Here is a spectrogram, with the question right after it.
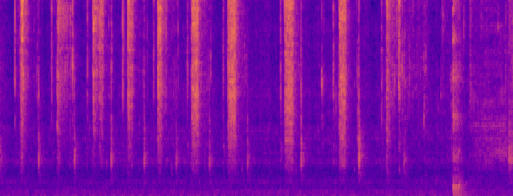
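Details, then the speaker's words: About a dozen short hissing spray bursts of skin barrier spray applied over stoma powder around a stoma, before placing the barrier wafer. "So I have my STO powder right barrier spray."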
